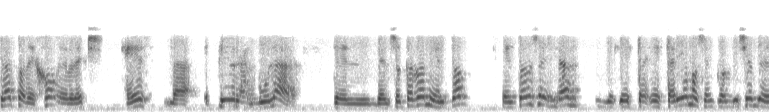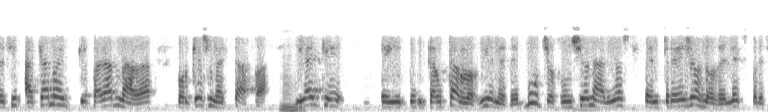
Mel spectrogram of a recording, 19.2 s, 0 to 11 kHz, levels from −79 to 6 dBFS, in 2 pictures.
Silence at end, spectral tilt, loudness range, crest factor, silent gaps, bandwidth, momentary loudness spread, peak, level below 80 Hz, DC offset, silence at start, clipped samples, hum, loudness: 0.05 s; -8 dB/octave; 2 LU; 18 dB; none; 5 kHz; 7 LU; -10 dBFS; -58 dBFS; under 0.1%; 0 s; under 0.1%; none; -27 LUFS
